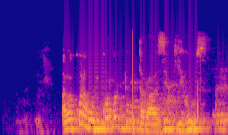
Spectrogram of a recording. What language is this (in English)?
Kinyarwanda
